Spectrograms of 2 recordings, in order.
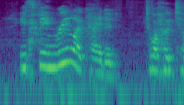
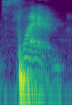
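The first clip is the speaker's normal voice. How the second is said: much louder, slow and punched; slam; 2 semitones lower, 14 dB louder than usual. Retold or imitated. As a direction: bang the word out like a door. Slamming the door.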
